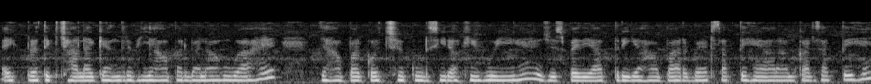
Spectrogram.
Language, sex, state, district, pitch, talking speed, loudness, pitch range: Hindi, female, Uttar Pradesh, Etah, 185 Hz, 190 wpm, -16 LUFS, 180-195 Hz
